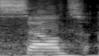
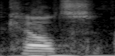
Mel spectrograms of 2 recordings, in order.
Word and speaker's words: Celt: Yeah, so Jean-Marc uses CELT, I use KELT. I mean, people... The actual, yeah, so the actual Celtic or Celtic people, you know, get also the both terms are used for the pronunciation of that, so I don't think it matters terribly much.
